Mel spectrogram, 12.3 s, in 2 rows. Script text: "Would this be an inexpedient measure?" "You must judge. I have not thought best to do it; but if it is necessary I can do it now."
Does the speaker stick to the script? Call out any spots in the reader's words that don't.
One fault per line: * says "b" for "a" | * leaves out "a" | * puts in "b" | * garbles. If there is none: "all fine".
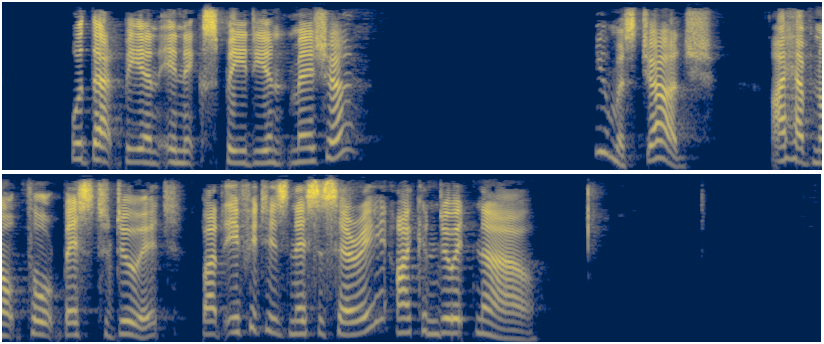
* says "that" for "this"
